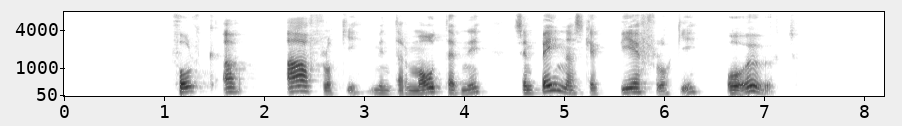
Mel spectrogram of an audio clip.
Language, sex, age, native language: Icelandic, male, 30-39, Icelandic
